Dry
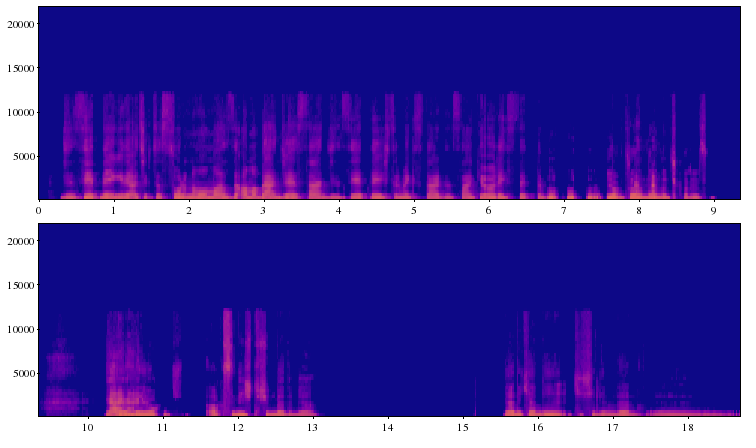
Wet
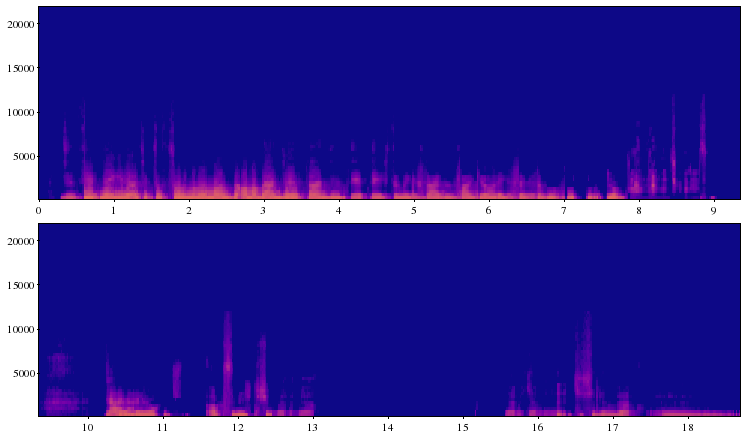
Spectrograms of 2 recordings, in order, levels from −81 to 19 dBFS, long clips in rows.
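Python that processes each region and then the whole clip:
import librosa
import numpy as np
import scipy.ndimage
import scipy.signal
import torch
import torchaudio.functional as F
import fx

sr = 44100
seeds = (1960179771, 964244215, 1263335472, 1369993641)

y = fx.chain(x, sr, fx.high_shelf(hz=5400.0, db=8.0),
    fx.leveller(passes=3), at=(0.59, 4.12))
y = fx.chain(y, sr, fx.robotise(hz=101.0),
    fx.air_absorb(metres=230.0),
    fx.env_flatten(amount_pct=70), at=(4.72, 7.01))
y = fx.chain(y, sr, fx.ellip_highpass(hz=1100.0, order=4, stop_db=40),
    fx.band_squash(depth_pct=40), at=(7.85, 8.82))
y = fx.chain(y, sr, fx.level_steps(step_db=19),
    fx.brickwall_highpass(low_hz=370.0),
    fx.dispersion(late='highs', ms=42.0, hz=1100.0), at=(12.44, 16.25))
y = fx.chain(y, sr, fx.clip_hard(threshold_db=-23.5),
    fx.highpass(hz=540.0, slope=24), at=(17.13, 17.66))
y = scipy.signal.sosfilt(scipy.signal.butter(2, 61.0, 'highpass', fs=sr, output='sos'), y)
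y = fx.high_shelf(y, sr, hz=4100.0, db=-6.0)
y = fx.env_lowpass_down(y, sr, base_hz=1200.0, full_db=-23.0)
y = y * 10.0 ** (-2.0 / 20.0)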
